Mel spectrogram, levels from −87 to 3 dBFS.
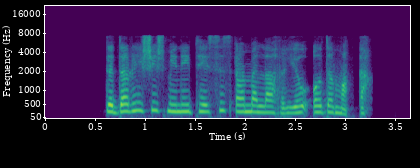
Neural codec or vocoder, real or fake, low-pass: codec, 16 kHz in and 24 kHz out, 0.4 kbps, LongCat-Audio-Codec, two codebook decoder; fake; 7.2 kHz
